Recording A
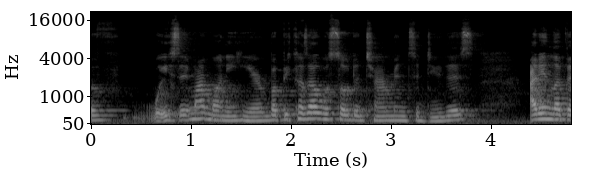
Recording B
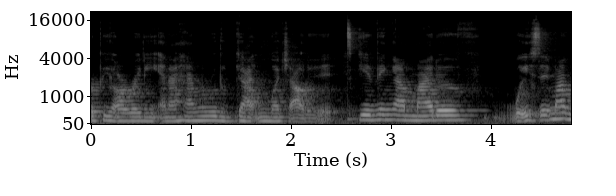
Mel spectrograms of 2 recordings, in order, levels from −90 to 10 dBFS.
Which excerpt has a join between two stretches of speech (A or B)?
B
